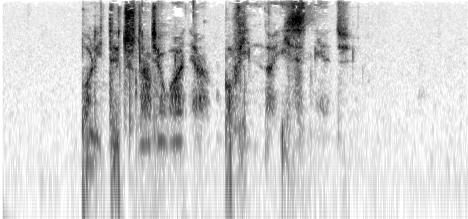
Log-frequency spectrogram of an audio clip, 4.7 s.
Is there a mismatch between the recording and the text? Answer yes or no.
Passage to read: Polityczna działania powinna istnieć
no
